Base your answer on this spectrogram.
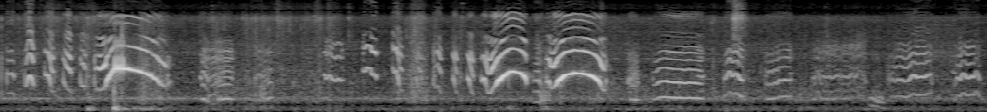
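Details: Howler, a three-week-old Maltese puppy lying on his back, howls in rising-then-falling arched wails, some long and wavering, mixed with short yelps and whimpers in irregular bursts; a low hum persists underneath.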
